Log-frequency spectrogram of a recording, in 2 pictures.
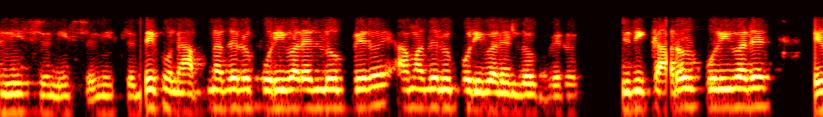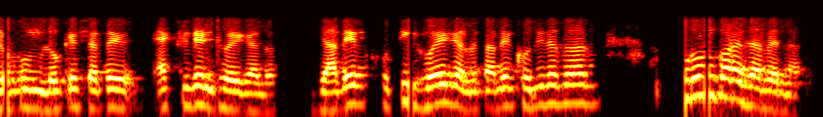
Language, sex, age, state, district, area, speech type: Bengali, male, 18-30, West Bengal, Paschim Bardhaman, urban, conversation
